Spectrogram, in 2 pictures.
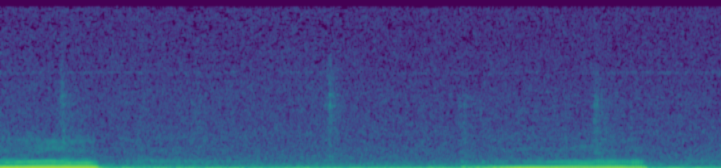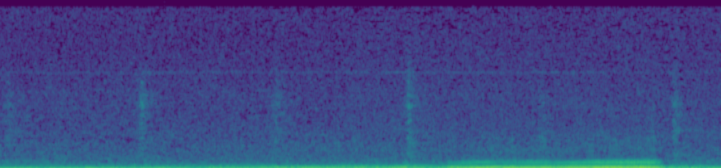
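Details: Cat napping on a person's lap, gentle low snores with a slight rasp, each lasting about a second and recurring every few seconds, with a constant background hum.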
